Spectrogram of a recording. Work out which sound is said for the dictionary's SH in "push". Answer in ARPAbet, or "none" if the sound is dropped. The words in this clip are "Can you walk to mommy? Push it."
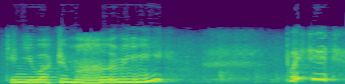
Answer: S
